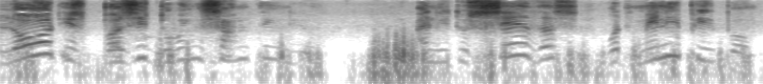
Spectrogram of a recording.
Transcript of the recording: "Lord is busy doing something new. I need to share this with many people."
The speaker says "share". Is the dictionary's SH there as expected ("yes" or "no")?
no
